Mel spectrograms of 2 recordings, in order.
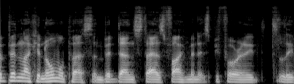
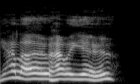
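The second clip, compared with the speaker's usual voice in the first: put-on light, airy, very high, breezy tone; 12 semitones higher, 4 dB louder than usual. Retelling greeting the cleaner while rushing out: imitating own breezy greeting. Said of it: "a breezy".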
